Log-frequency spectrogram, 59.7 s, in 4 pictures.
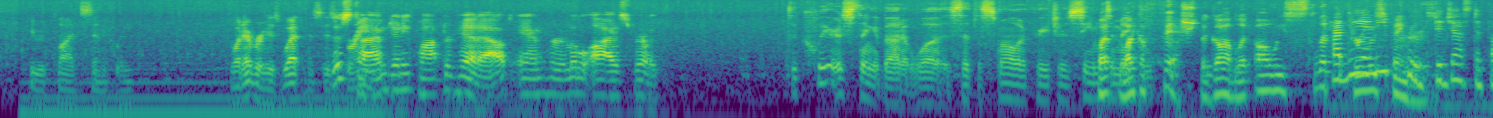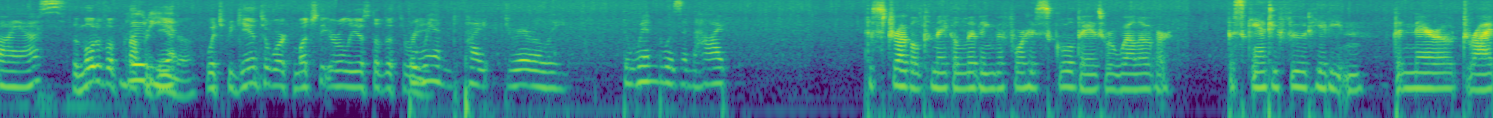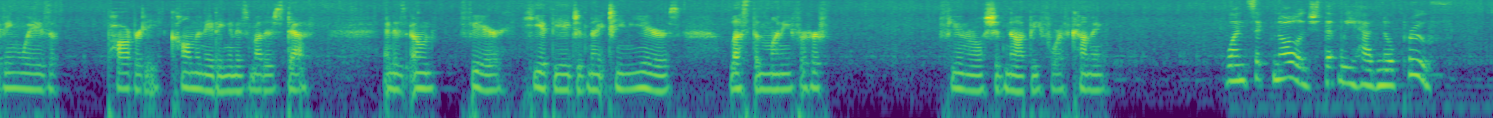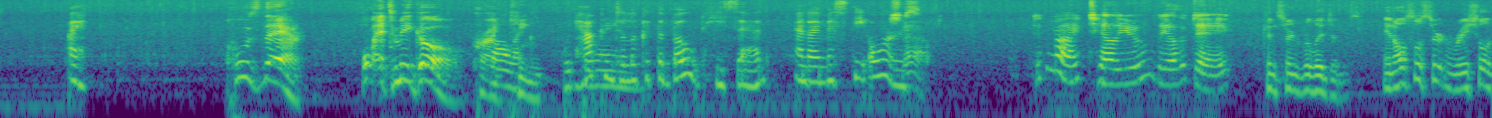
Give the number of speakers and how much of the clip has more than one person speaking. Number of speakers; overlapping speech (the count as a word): eight, about 10%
